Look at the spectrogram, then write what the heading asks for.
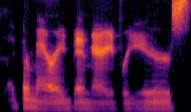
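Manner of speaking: ordinary talk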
